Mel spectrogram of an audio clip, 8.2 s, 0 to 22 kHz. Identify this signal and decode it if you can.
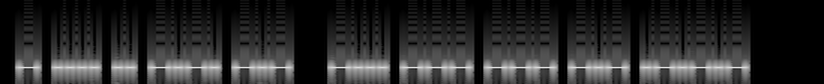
Morse code, heard as a keyed tone, about 20 wpm, 700 Hz. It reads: THICK BOOK.
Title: Sentences with 4-Word Phrases - Spoken Beginning - 20wpm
